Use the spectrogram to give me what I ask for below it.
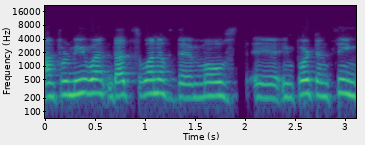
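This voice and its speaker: Fairly high in pitch, a woman speaks at a moderate pace with fairly even intonation. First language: not English. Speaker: event organizer. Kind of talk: group video call sharing. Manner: halting, many fillers.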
